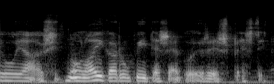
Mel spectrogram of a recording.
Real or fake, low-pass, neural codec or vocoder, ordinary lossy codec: real; 10.8 kHz; none; none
